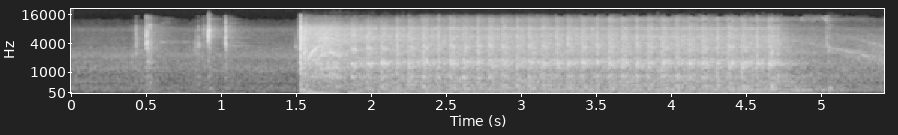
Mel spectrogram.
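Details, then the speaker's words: 1994 Mazda B3000 with swapped-in 4.0 OHV engine from a B4000: cranks, fires into a ragged run about three seconds, then stalls; owner thinks it ran only on brake clean and suspects lack of fuel pressure, pump to be replaced. "Yeah. Now, I think we just got a lack of fuel pressure issue. I'm going to have to take the pump out of that other truck, too. I think that was just running off the brake clean that was in there."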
